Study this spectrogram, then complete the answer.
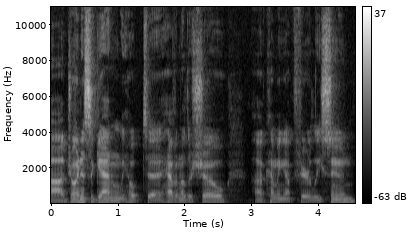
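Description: This man has an ordinary speaking voice with an American accent. His pitch is fairly low, with ordinary pitch variation. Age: 30s. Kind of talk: casual religious discussion.

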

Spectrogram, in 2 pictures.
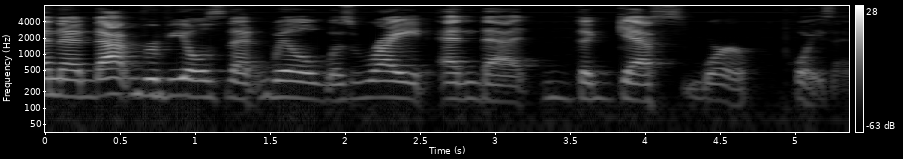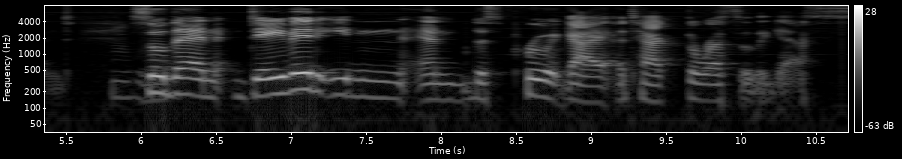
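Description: In an American accent, a woman with a very deep, low pitch talks at a fairly slow pace, her intonation fairly even but her loudness swinging widely. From Washington, Whidbey Island. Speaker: podcast co-host. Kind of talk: casual chat.

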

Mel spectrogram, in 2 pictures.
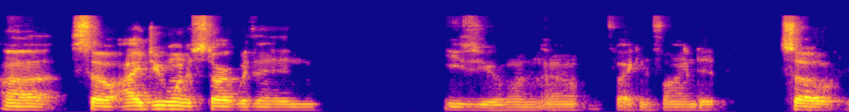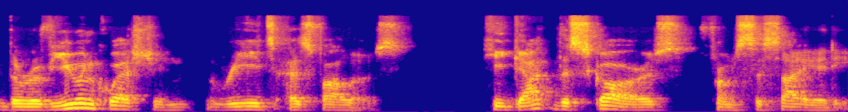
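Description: Against a quiet background, a man with an American accent and a fairly low pitch speaks at a very slow pace with fairly even intonation. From Virginia. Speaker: podcast co-host. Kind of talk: casual chat.

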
